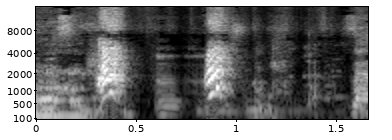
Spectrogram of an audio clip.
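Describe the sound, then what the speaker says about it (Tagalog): A dog barks sharply a few times in quick bursts, close by, mixed with a person's voice. "Yung aso kong pasaway."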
